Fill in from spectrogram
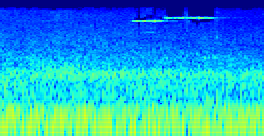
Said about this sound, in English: Oh my god, here comes a truck called Kung Fu Grip. That's interesting. It's got lightning bolts on it. KFG, baby.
